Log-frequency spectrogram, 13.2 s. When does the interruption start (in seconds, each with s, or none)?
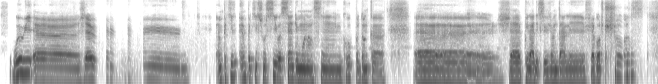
none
